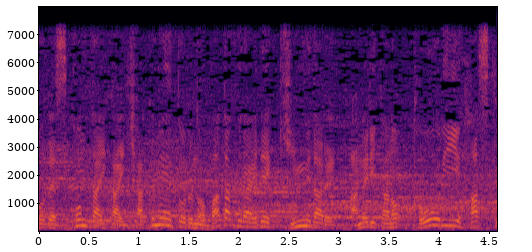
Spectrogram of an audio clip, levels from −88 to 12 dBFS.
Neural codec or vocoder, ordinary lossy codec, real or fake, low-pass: none; none; real; 7.2 kHz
